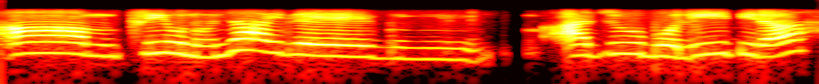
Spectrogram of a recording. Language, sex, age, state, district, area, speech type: Nepali, female, 18-30, West Bengal, Jalpaiguri, urban, conversation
